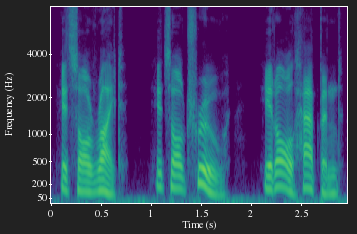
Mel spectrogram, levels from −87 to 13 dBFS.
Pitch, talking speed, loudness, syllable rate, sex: 125 Hz, 180 wpm, -18 LUFS, 5.1 syllables/s, male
